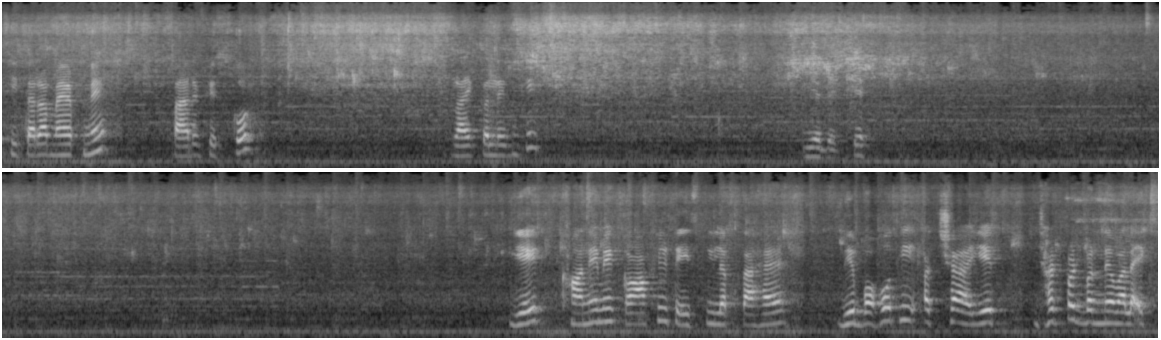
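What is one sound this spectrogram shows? A young woman talks calmly and close by.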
